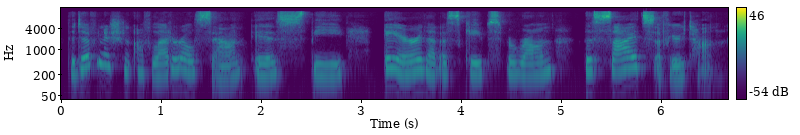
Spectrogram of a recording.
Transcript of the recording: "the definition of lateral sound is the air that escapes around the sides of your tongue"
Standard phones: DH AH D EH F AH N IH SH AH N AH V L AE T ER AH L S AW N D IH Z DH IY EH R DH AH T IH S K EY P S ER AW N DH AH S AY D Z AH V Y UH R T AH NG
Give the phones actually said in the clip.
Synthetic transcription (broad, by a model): DH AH D EH F AH N IH SH AH N AH V L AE T ER L S AW N D IH Z DH IY EH R DH AH T IH S K EY P S ER AW N DH AH S AY D Z AH V Y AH R T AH NG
